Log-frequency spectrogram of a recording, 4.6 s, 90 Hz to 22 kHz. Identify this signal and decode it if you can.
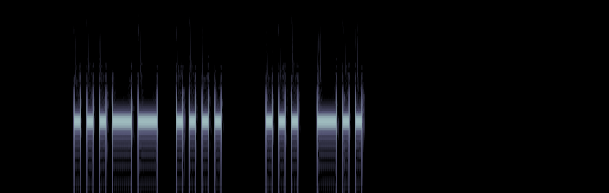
Morse code, heard as a keyed tone, about 25 wpm, 700 Hz. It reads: 3H SD
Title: Winter Field Day Exchanges Encore 25wpm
